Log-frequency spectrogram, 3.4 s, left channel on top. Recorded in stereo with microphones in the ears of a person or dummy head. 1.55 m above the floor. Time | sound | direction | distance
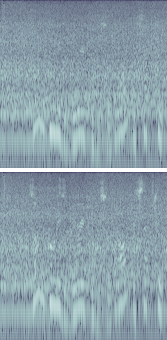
0.6 | a man speaking | 35° right (ahead or behind) | ?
